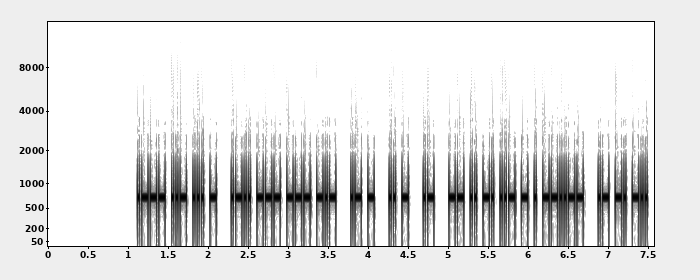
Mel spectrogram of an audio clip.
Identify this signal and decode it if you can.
Morse code, heard as a keyed tone, about 44 wpm, 700 Hz. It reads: JUST LOOK AT IT A MINUTE, AND
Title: Sentences from Top 1000 Words 45wpm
